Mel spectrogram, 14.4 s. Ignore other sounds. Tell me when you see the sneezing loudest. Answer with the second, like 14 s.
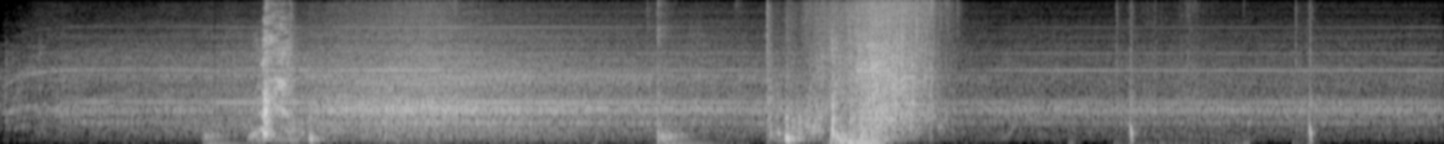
3 s.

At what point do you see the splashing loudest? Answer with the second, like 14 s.
9 s.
